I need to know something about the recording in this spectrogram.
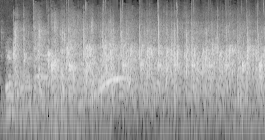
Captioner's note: applause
